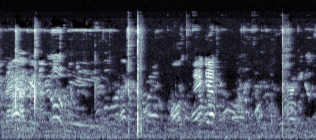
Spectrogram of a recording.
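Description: Indistinct voices of people talking and calling out across a ballfield, with a sharp smack a little under three seconds in and a weaker one near the end.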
